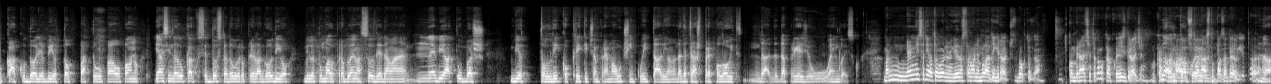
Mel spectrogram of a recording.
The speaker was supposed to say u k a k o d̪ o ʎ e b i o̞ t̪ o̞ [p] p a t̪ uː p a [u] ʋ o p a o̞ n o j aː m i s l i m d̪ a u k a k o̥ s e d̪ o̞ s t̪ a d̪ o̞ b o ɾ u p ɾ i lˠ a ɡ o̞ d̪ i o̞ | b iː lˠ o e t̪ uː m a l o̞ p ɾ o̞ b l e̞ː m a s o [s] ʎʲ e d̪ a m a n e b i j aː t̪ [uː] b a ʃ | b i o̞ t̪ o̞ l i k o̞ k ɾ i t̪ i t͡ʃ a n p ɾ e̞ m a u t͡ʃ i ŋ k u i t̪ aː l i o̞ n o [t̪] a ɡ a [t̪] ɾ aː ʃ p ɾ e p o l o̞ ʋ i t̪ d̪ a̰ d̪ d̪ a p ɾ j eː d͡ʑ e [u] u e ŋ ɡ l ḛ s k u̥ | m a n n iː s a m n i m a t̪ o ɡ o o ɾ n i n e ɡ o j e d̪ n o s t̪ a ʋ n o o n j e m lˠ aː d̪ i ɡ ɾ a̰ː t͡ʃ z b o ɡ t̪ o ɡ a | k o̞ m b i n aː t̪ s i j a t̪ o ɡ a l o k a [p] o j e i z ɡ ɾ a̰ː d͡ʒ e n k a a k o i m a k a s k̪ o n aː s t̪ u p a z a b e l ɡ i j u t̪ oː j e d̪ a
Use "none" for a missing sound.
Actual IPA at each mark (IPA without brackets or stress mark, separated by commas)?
p, o, z, uː, d̪, t̪, u, k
